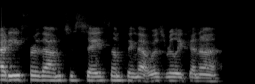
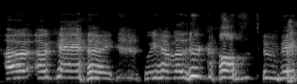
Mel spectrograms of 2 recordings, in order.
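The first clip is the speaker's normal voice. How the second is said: laughing through quote; 7 semitones higher than usual. Retold or imitated. Programmers ending the call on her crying, laughing imitation. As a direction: giggle while imitating them wrapping up.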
